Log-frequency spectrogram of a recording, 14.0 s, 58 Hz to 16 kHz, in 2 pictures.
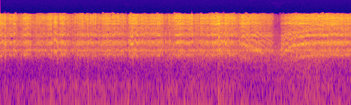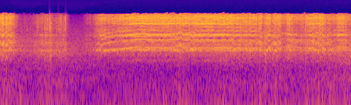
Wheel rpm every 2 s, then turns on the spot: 240, 230, 140, 130, 90, 160, 160.
none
